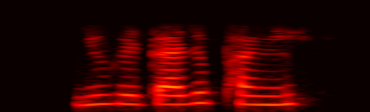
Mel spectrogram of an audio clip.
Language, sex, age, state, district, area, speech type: Manipuri, female, 18-30, Manipur, Senapati, rural, conversation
